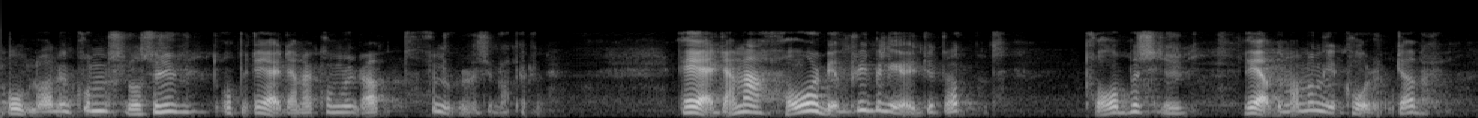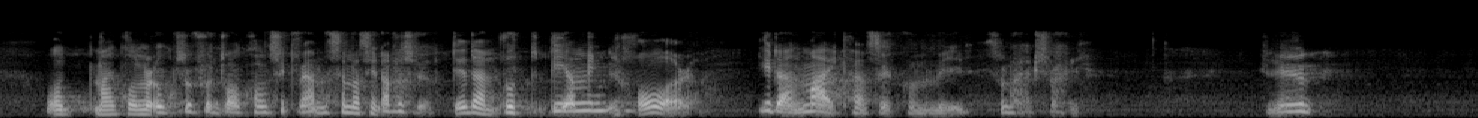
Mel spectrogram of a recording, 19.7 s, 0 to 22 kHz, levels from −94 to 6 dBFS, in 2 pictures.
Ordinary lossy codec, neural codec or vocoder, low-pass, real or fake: none; autoencoder, 22.05 kHz, a latent of 192 numbers a frame, VITS, trained on one speaker; 7.2 kHz; fake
